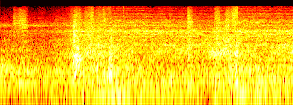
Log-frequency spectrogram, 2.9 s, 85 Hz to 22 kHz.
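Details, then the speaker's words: 2007 Chevy Trailblazer, passenger-side front wheel spun by hand: soft even hiss with slight normal CV axle noise, no grinding or rumble; bearing sounds okay, unlike the rumbling driver side. "it sounds pretty good the cv axles always make a you always hear them a little bit when you spin these over but yeah that seems okay"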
